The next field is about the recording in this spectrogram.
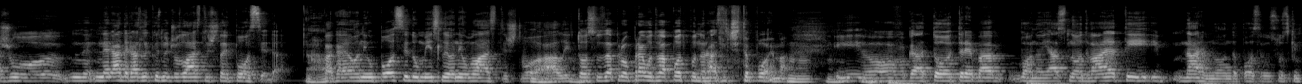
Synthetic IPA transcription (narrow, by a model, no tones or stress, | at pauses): ʒunneɾaːd̪eɾaːzlikuizmed͡ʒuʋlˠaːst̪niʃt̪ʋaipo̞sjed̪a̰ | pakaeo̞niupo̞sje̞d̪umisleoniuʋlˠaːst̪niʃt̪ʋua̰lit̪o̞ːsuzapɾɐʋopɾaːʋud̪ʋaːpo̞t̪̚punoɾaːzlit͡ʃi̥t̪apo̞jemaioʋoɡat̪oːt̪ɾe̞bao̞nojasnoːd̪ʋaːjat̪iːnaːɾaʋnoo̞nd̪aposeusut̪skim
